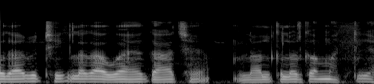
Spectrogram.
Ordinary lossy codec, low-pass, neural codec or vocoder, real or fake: none; none; none; real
